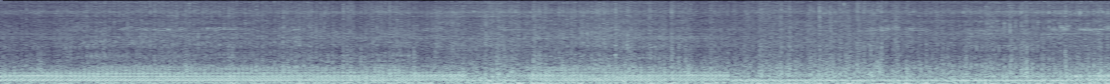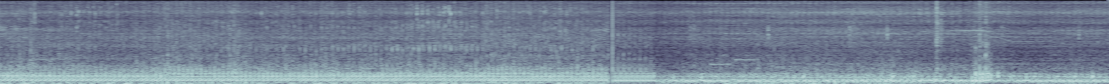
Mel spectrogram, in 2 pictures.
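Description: Motorcycle engine running steadily at highway cruising speed; about seventeen seconds in the engine note drops and changes.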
